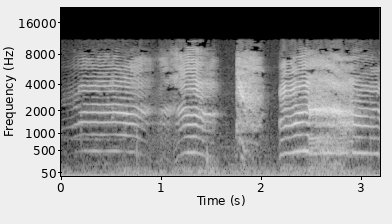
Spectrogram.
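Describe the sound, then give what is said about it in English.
A baby cries in several wailing bursts, the first one long and drawn out, followed by a short sharp cry and then another sustained wail. The cries are high-pitched and fairly loud, with brief pauses between them. “The cry of a baby in the vastness of the valley is about the smallest sound you can hear”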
